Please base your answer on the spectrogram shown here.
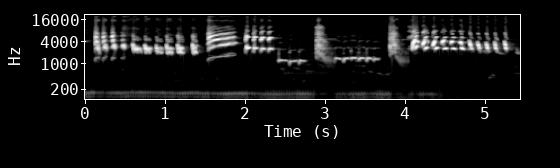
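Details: Asian pied starling singing vigorously, played to train and lure other starlings: rapid rattling chatter, a rising squeal, steady whistled notes and a final fast stuttering series, with a soft low hum beneath.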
